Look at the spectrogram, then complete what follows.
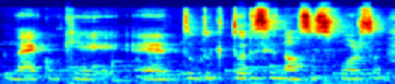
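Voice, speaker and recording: A woman's voice: medium pitch, level tone, a little fast, music in the background. A Brazilian woman entrepreneur talking hesitantly and reflectively in a documentary interview. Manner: hesitant, reflective, frequent fillers. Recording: roomy interview room.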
